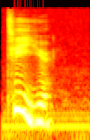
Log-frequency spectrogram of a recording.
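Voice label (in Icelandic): "tíu", Icelandic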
